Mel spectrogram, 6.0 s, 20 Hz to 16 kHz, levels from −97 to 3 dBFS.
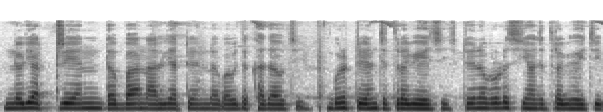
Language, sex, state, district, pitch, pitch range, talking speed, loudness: Odia, male, Odisha, Nuapada, 150 Hz, 145-160 Hz, 200 wpm, -15 LUFS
